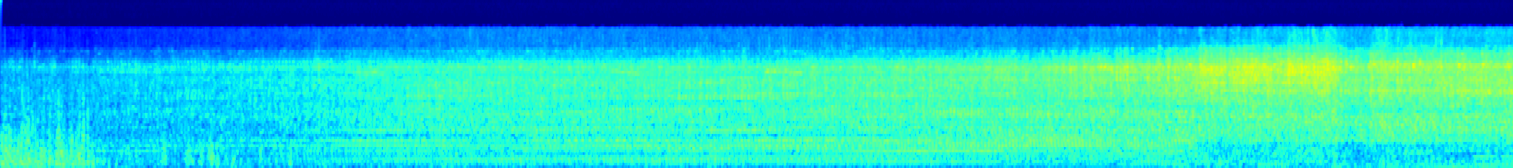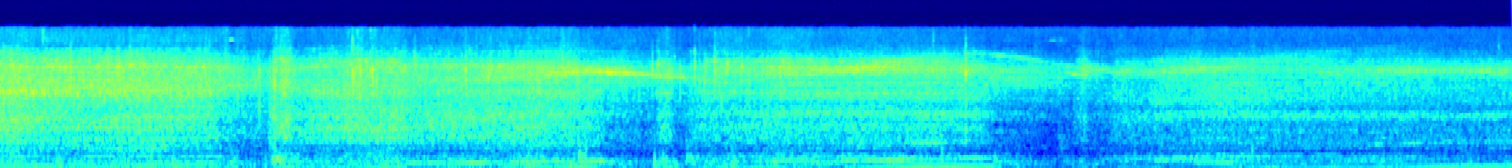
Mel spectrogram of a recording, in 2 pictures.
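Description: Medium-duty flatbed truck's engine running as the truck drives around and pulls away, its note climbing and dropping in steps as it goes through the gears, with a sharp knock about eighteen seconds in.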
